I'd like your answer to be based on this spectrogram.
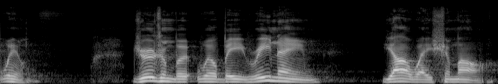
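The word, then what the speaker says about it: Yahweh Shammah: To pronounce that is Yahweh Shema.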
